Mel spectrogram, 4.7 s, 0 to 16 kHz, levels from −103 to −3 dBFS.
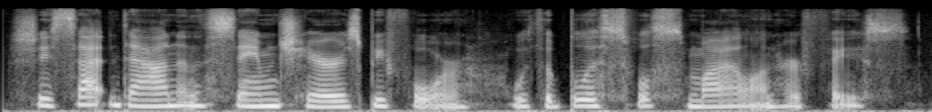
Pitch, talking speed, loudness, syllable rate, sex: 205 Hz, 205 wpm, -19 LUFS, 4.6 syllables/s, female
